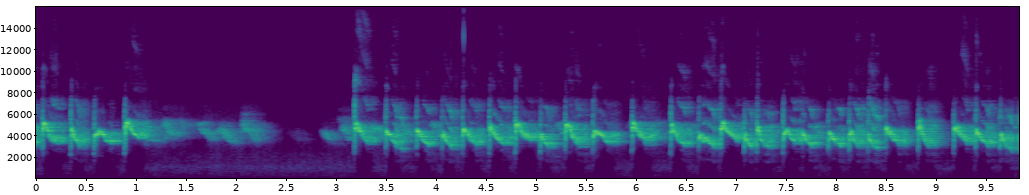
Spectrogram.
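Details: White-eye kept in a cage, newcomer on loan, recorded 12 September 2020, delivering a long, continuous stream of quick, sharp, high-pitched chirps after a brief softer lull early on.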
